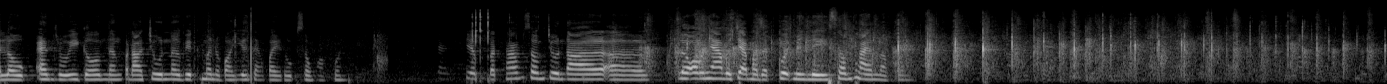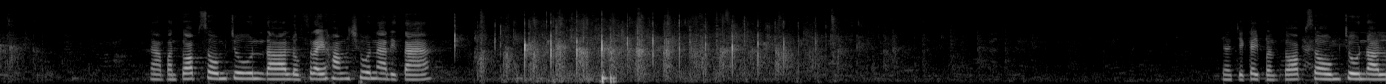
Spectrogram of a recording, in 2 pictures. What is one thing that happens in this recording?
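A young woman speaks clearly through a microphone.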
